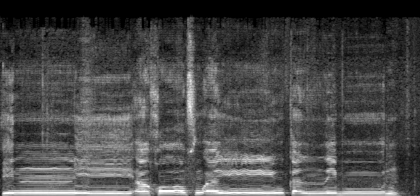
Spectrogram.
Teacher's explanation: Dengung adalah suara yang keluar dari pangkal tenggorokan, pangkal rongga hidung. Suara yang keluar dari pangkal rongga hidung. · Jadi ini huruf nun bertasydid dibaca dengan dengung. Dengung adalah suara yang keluar dari pangkal tenggorokan, pangkal rongga hidung.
